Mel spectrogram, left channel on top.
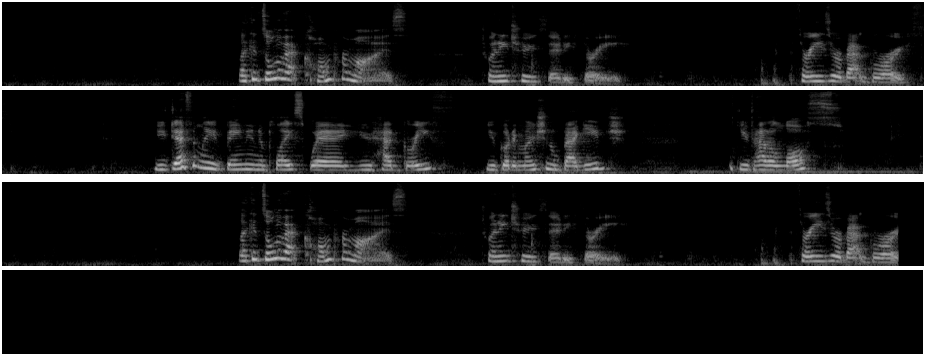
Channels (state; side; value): drops out; right; at 9.0 s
